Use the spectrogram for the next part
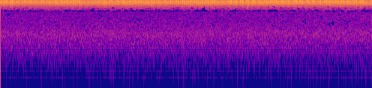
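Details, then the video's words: High, thin insect chorus sustained without a break, a bright shimmering buzz with slight rapid pulsation, constant in loudness from start to finish and with no other noticeable sounds. "Relaxing high pitched INSECT sounds"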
